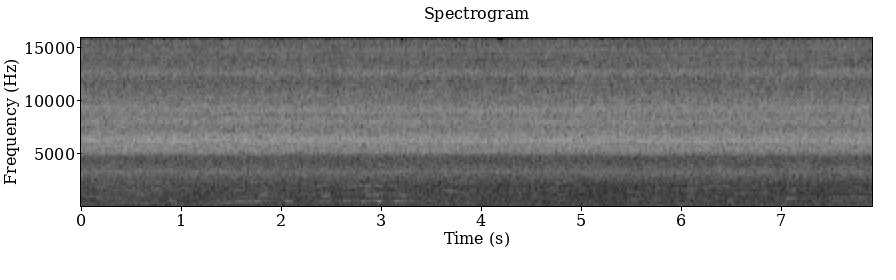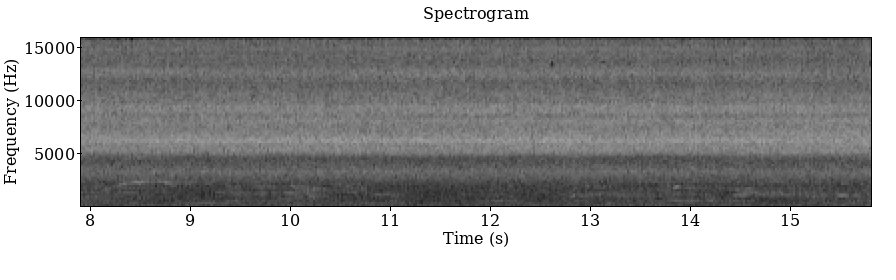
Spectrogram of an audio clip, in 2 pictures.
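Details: Garden cicadas at Punta Cana Resort, Mallorca, on 31 August 2019 keep up a constant, high, steam-like buzzing for the whole stretch, with scattered faint lower chirps and murmurs beneath the drone.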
